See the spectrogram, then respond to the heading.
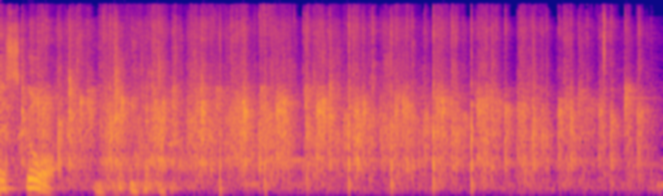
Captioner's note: applause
